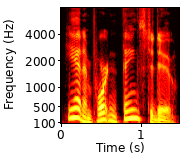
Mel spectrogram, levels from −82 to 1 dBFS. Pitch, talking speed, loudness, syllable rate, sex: 145 Hz, 245 wpm, -17 LUFS, 5.8 syllables/s, male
